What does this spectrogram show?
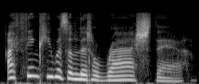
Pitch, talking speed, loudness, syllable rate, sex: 235 Hz, 240 wpm, -16 LUFS, 5.6 syllables/s, female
